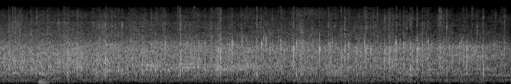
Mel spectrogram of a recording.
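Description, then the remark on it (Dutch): An audience at a worship gathering applauds a youth band steadily for about five seconds, a dense, even wash of many hands clapping with no single claps standing out and no voices on top. “Ik hoor een voorzichtige klap, maar daar mag best even wat meer hoor, ja.”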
